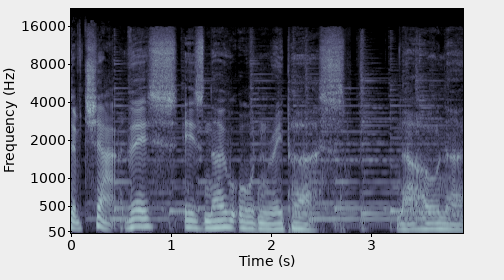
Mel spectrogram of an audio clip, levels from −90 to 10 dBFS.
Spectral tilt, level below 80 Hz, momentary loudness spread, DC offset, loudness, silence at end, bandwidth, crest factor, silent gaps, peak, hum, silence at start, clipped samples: -4.5 dB/octave; -48 dBFS; 7 LU; under 0.1%; -23 LUFS; 0 s; 16.5 kHz; 18 dB; none; -6 dBFS; none; 0 s; under 0.1%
